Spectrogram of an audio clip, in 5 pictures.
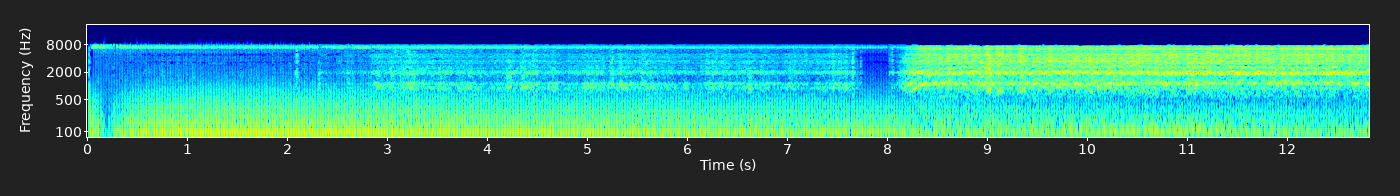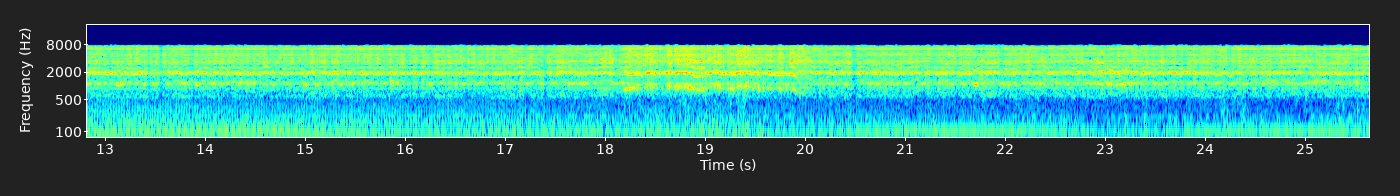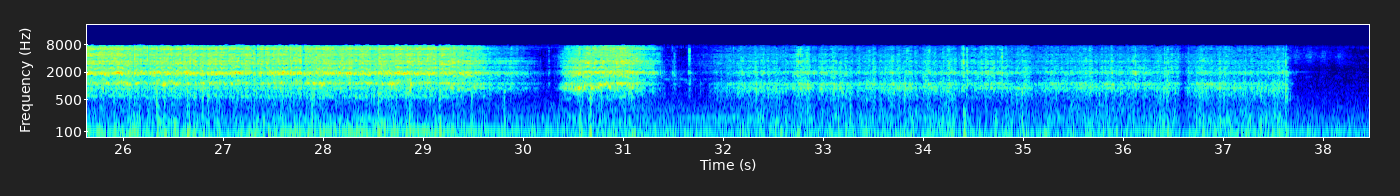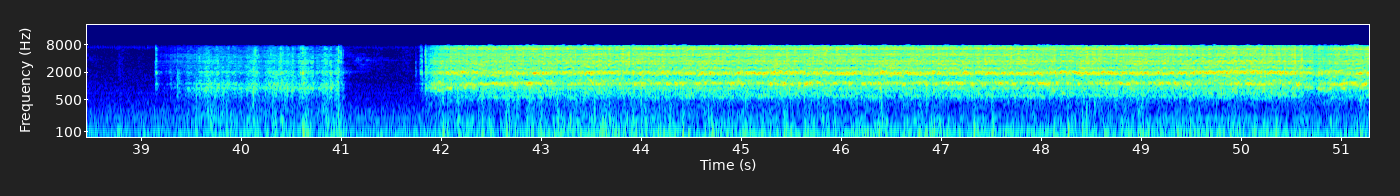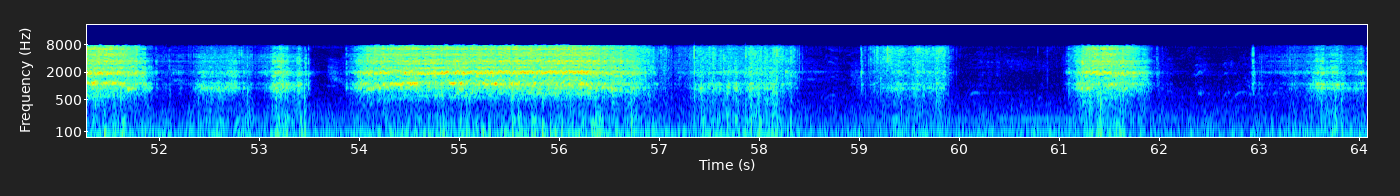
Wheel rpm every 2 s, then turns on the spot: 0, 20, 30, 30, 140, 160, 160, 170, 170, 230, 170, 160, 160, 160, 110, 50, 30, 30, 20, 10, 30, 150, 160, 160, 160, 100, 30, 140, 30, 10, 20, 10.
2-6 32-40 56-58 62-64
